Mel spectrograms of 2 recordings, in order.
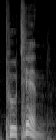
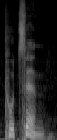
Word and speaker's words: poutine: is the correct way in Quebec where poutine is from we pronounce it poot in or Poots in if you're French boots in puts in puts in we understand both but you look silly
